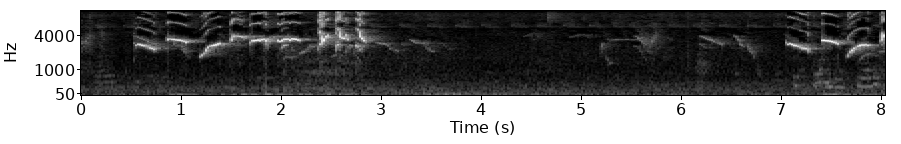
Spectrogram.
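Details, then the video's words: Song of a stressed, untrained oriental magpie-robin, played as a lure to make other birds answer. Rapid bursts of sharp, varied whistles and chirps, some swooping up and some down, pour out for about two seconds. Near silence follows, then another lively burst. "suara pancingan burung Kacer bahan dan stres,pasti langsung nyaut"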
